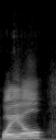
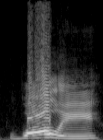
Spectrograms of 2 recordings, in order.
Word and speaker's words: Wale: Luna says, so his name is not pronounced like whale? No, it's pronounced like Wally, like the Disney cartoon or Pixar cartoon.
